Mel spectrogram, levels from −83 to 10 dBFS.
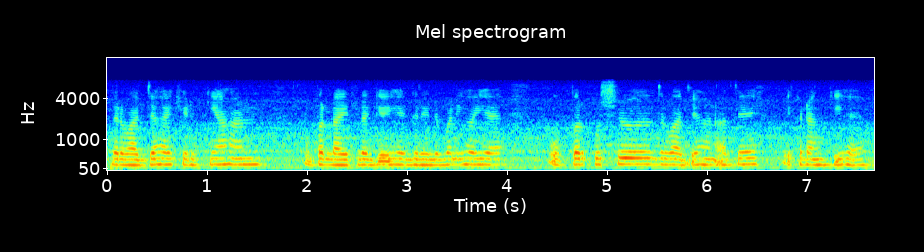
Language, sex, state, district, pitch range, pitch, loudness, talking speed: Punjabi, female, Punjab, Fazilka, 185-195 Hz, 190 Hz, -16 LUFS, 165 wpm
